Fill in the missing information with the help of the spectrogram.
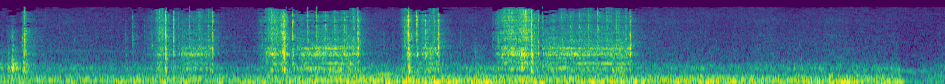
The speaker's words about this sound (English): Oh, this numbering machine's on the fritz. Can't seem to get the number I want.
